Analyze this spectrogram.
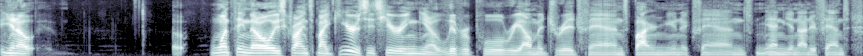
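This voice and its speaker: This very clean recording has a silent background and a dry, close sound with no echo. A man with an American accent talks at a moderate pace in a plain, everyday voice, his pitch varying in an ordinary way. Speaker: football supporters club organizer. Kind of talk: casual chat. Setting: studio.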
